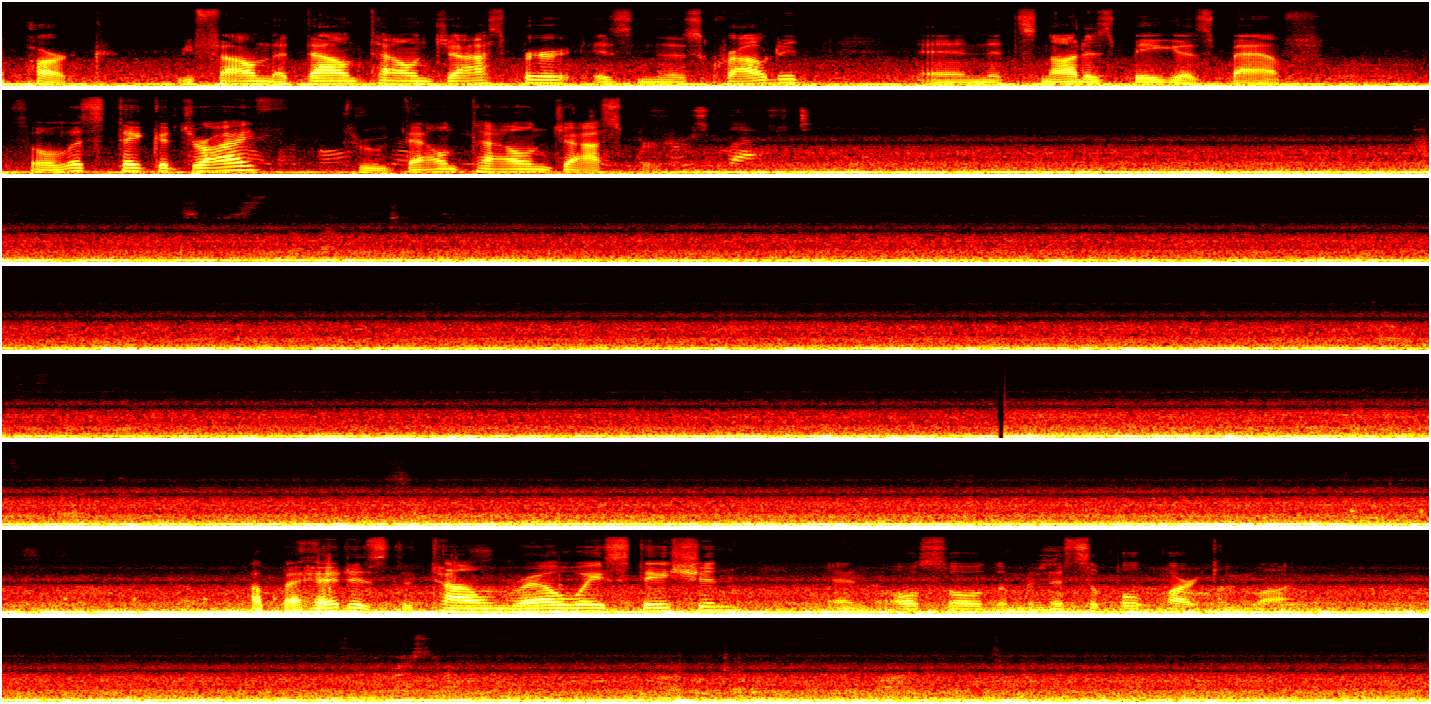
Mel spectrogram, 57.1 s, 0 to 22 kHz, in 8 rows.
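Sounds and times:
car engine and tyres rumbling: 0.0s - 57.0s.

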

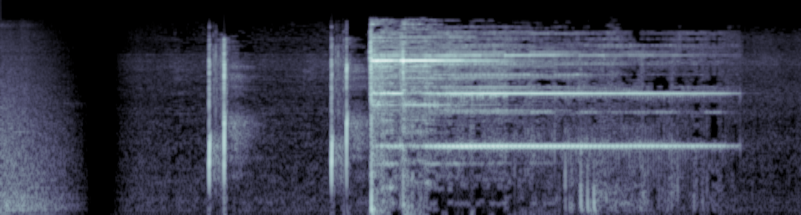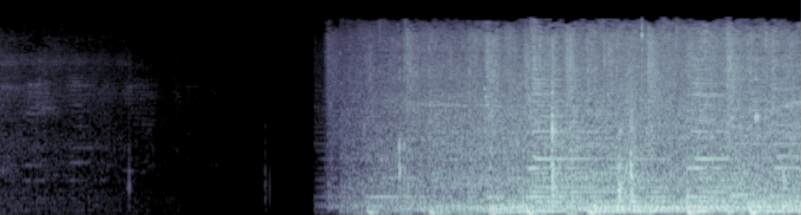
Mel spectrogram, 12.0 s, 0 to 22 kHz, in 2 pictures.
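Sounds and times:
bright bell ring: 2.8s - 5.6s.

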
